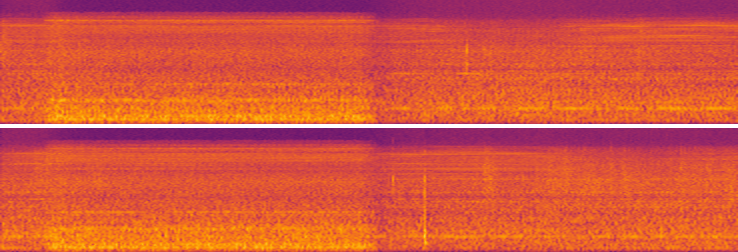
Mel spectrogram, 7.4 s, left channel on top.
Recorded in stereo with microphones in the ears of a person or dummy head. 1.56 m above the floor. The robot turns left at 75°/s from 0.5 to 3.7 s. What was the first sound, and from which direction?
Only background noise.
